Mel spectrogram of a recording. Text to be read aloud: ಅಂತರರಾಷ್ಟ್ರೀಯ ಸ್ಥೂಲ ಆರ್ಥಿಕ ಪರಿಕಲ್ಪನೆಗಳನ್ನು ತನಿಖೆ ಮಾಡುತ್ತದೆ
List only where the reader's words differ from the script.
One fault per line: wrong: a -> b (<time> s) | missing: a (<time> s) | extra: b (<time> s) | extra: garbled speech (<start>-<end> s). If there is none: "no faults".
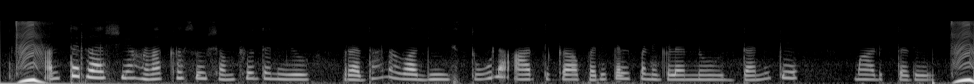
extra: ಹಣಕಾಸು ಸಂಶೋಧನೆಯು ಪ್ರಧಾನವಾಗಿ (1.4 s)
